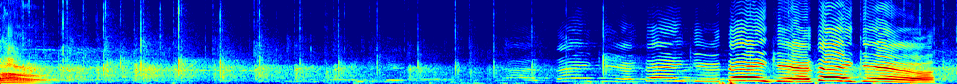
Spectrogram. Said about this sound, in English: Start clapping right now. Get real excited. One of the best. Start, keep it going. Keep clapping.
